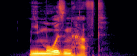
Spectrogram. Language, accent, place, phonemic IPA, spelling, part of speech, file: German, Germany, Berlin, /ˈmimoːzn̩haft/, mimosenhaft, adjective, De-mimosenhaft.ogg
- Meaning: oversensitive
